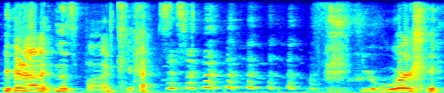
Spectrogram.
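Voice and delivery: high, loud, drawn-out mock scolding; laughing shout. Real, not acted. Host scolding working colleague off the podcast, laughing shout. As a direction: holler it through laughter across the room. Playfully scolding off-mic coworker.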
